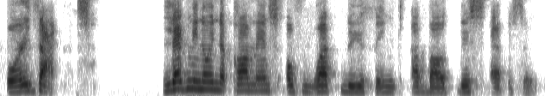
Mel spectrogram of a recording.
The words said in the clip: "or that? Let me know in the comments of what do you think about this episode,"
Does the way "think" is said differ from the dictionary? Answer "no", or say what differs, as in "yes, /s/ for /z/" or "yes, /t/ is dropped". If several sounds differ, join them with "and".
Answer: no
